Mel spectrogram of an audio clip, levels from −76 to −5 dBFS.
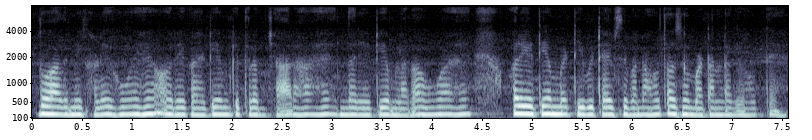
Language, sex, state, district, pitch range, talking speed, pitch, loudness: Hindi, female, Bihar, West Champaran, 180-190 Hz, 255 wpm, 185 Hz, -15 LUFS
